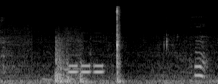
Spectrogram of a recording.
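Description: A single sharp plastic click a little over a second in, as a replacement LED lamp is pressed into its opening in the underside of a Tesla Model 3 door trim. A short electronic two-tone beep sounds just before it.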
